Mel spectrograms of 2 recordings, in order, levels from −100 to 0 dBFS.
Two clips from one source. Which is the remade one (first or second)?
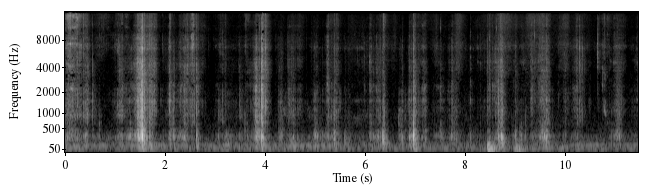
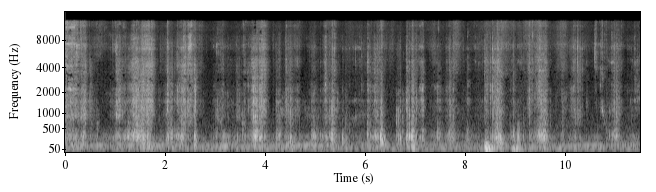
second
